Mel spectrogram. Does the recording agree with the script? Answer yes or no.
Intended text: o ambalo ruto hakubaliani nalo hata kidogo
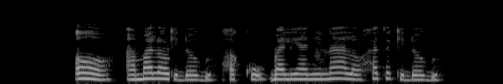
no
